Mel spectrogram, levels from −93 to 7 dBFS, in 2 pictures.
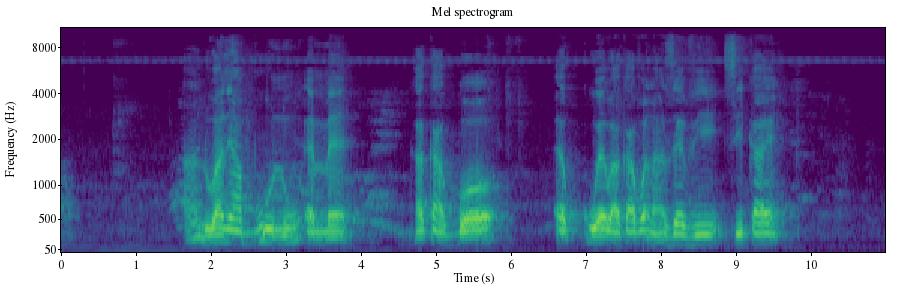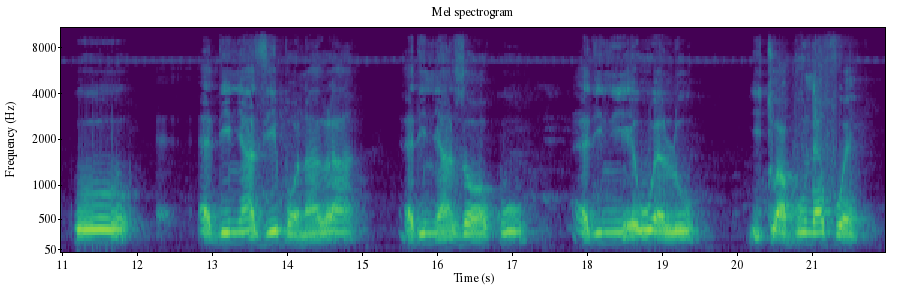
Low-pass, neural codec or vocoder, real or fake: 9.9 kHz; none; real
